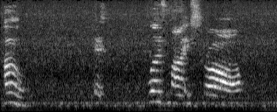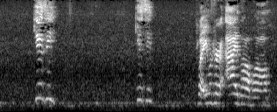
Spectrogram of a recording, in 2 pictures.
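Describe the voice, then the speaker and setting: A woman's voice: on the high side, expressive, extremely slow, long pauses. A middle-aged woman chatting casually and colloquially in a folksy way while unboxing purchases in a room at home. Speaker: haul vlogger. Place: small room at home, indoors. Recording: noisy home camera recording.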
